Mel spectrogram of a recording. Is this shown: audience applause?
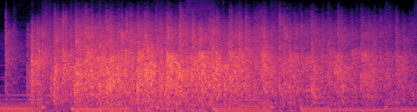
yes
